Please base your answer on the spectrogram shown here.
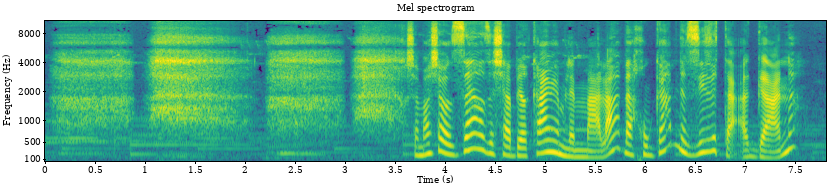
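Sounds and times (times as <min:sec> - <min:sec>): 
deep breaths through the mouth during a breathing exercise: 0:00.0 - 0:03.7
speech: 0:03.6 - 0:07.6.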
